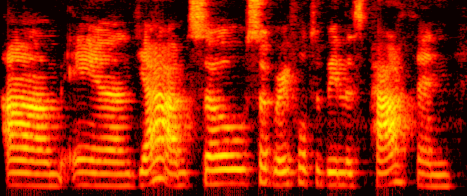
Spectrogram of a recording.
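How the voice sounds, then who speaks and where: A woman's voice: mid-range voice, steady tone, normal speed, pushed and bright. A woman from Venezuela, a guest telling her life story in an interview, hesitant with many fillers and restarts. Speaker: guest, spiritual healer. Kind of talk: reflective personal interview talk.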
